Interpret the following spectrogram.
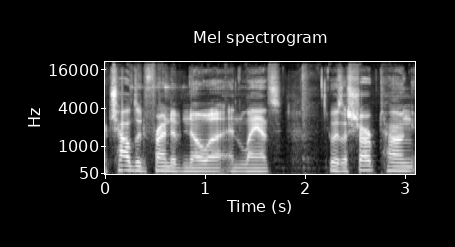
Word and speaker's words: Lanz: supposed to be pronounced lance so uh lanz i don't know if it's gonna be pronounced lance somehow but it's supposed to be lance in the japanese translation uh an ally of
